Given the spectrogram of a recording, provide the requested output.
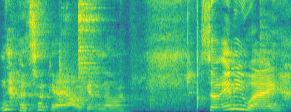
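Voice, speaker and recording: A woman speaks in a Southern US accent. Room echo is audible, along with noticeable background noise. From US South. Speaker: cooking YouTuber. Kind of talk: casual cooking vlog.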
